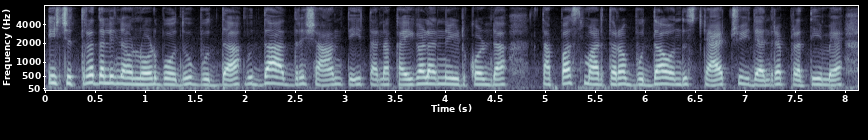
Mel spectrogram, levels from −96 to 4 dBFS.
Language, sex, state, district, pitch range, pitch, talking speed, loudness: Kannada, female, Karnataka, Raichur, 195-225 Hz, 210 Hz, 120 wpm, -16 LUFS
